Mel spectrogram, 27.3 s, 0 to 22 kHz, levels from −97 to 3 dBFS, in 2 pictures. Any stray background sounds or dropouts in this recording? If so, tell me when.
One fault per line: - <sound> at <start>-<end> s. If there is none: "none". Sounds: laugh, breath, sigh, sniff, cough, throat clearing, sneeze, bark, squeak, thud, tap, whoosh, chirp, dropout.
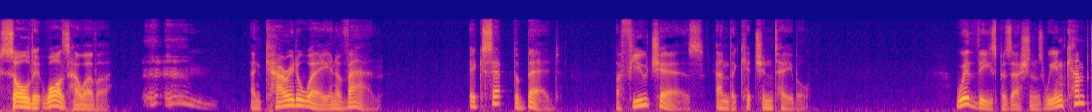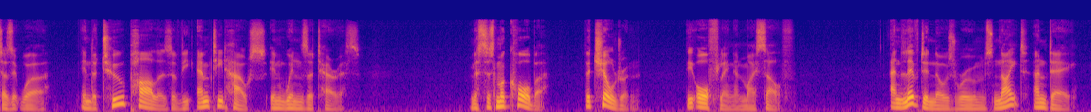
- throat clearing at 1.8-2.7 s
